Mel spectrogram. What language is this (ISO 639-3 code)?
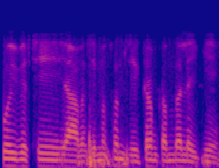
mni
